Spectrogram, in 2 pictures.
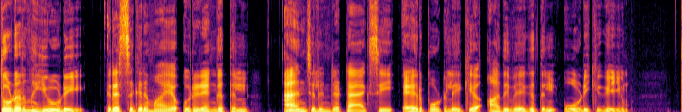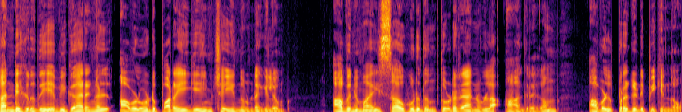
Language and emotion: Malayalam, neutral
